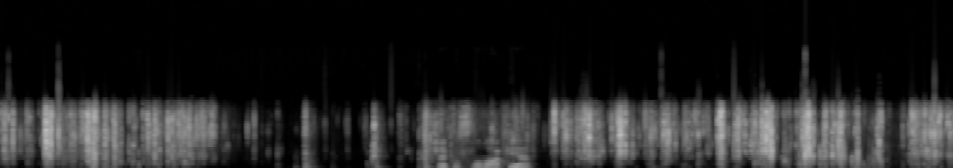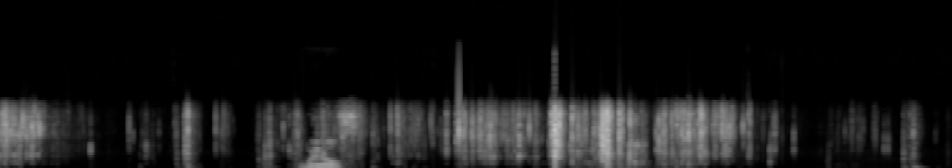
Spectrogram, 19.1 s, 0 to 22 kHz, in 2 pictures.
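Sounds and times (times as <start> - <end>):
foil wrappers crinkling and tearing: 0.0 - 2.8, 3.6 - 11.0, 11.7 - 18.5.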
